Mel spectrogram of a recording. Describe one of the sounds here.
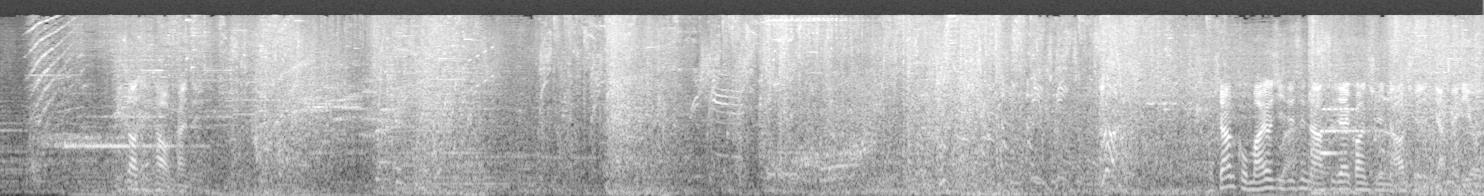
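Magic blasts and bursts crackle and whoosh in a fast game fight.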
